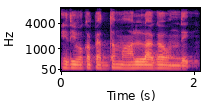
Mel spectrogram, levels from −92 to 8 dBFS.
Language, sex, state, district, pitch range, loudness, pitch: Telugu, male, Telangana, Hyderabad, 100-110 Hz, -19 LUFS, 105 Hz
